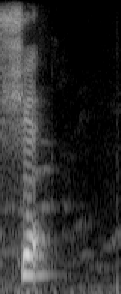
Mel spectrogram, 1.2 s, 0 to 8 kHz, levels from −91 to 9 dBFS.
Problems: background sounds at intervals, background conversations at intervals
